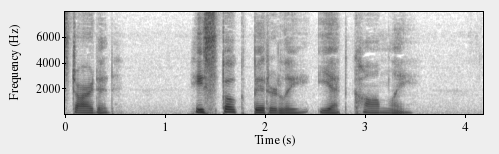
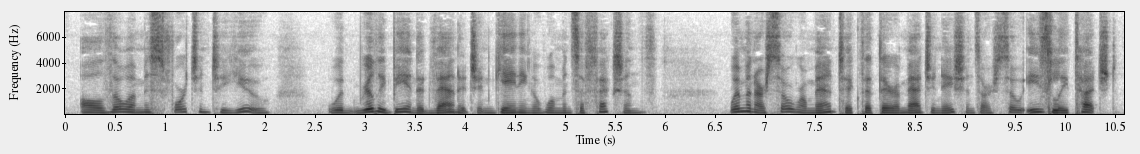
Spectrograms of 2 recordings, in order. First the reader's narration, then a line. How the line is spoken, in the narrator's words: I said, and my voice trembled slightly, for I felt that a crisis was at hand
